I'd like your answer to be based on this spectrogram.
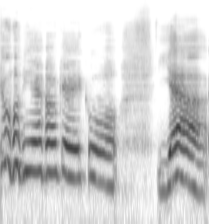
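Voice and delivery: loud, high acted enthusiasm; hammed-up awkward cheer; overeager agreement. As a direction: play up a too-keen reply, loud and lifted. Acted awkward reply to being recognized.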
